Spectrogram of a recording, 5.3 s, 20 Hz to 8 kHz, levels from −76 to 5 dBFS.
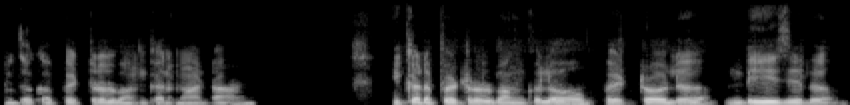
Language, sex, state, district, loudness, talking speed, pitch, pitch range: Telugu, male, Telangana, Nalgonda, -18 LUFS, 145 wpm, 120 Hz, 115-125 Hz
